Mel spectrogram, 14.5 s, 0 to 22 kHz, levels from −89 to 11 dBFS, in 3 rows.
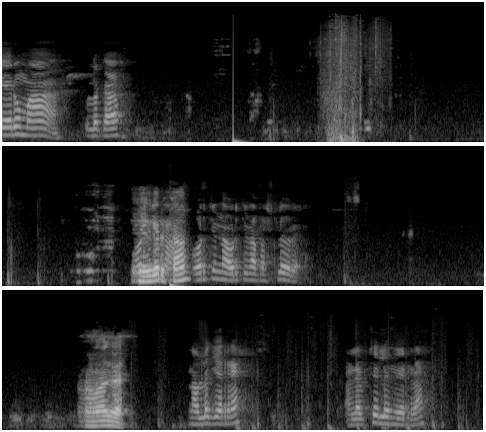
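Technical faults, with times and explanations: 2.31 s and 6.50 s: DC step. Each time, the waveform's zero line abruptly shifts by about -24 dBFS, as if an offset were suddenly added at the converter or input. A high-pass around 5 Hz then pulls the offset back to zero over a few tens of milliseconds. Each sudden jump and its slow recovery are heard as a brief low thump, while the sound itself carries on unchanged through both events.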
